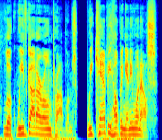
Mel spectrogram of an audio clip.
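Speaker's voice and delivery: ordinary talk, nothing marked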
